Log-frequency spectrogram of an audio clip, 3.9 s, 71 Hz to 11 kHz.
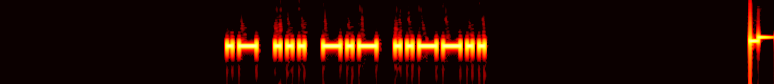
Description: Morse code, heard as a keyed tone, about 40 wpm, 690 Hz. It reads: ASK?
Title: SOTA QSO Practice 40wpm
